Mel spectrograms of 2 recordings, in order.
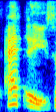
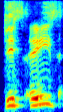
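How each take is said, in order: First: "at ease" softer, falling; soft settled answer. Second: "Dis-ease" split, rising at the end; split word. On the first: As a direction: let "at ease" settle quietly down. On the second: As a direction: break "Dis-ease" into two, lift it. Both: Shown as a demonstration. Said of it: "What was that?".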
